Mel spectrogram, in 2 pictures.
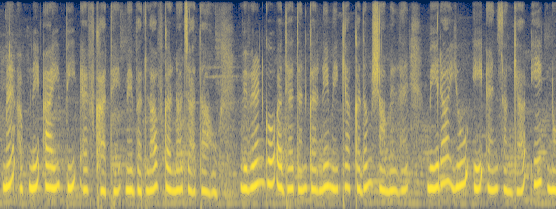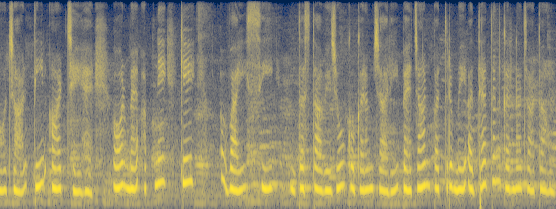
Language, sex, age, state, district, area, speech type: Hindi, female, 18-30, Madhya Pradesh, Narsinghpur, rural, read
